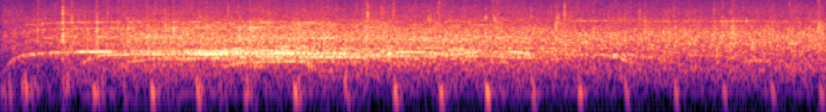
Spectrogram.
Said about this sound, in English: We're going to finish in a moment with a blessing, but before we do, do just join me again in applauding all those who've poured their creativity and countless hours into making tonight a reality.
